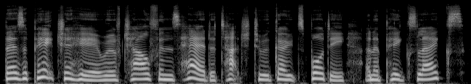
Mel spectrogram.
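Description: A woman's voice: a little high, moderate pace, smooth, no echo, clean studio sound, voice pushed up, lightly acted. A woman voicing an admiring young female animal activist in an earnest, matter-of-fact way.

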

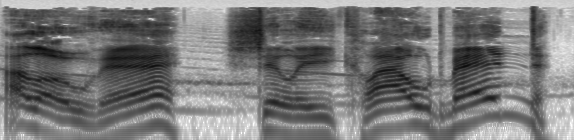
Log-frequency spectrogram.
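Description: A man voicing a cocky, mischievous centipede in a children's story, loud, brash and taunting. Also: a little high, expressive, unhurried, slight background noise, voice pushed up. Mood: mocking bravado.

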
